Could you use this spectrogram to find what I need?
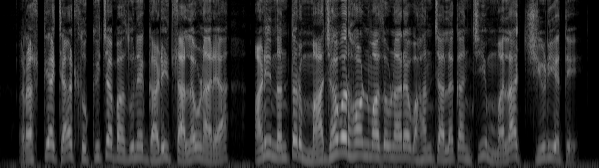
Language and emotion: Marathi, angry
